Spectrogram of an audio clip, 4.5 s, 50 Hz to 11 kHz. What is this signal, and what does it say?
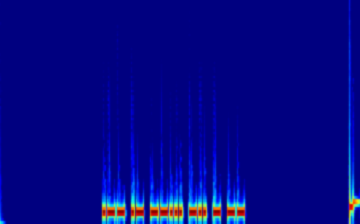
Morse code, heard as a keyed tone, about 40 wpm, 700 Hz. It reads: WA7DTM
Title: USA Call Signs - 6 Characters - 6x Character Spacing - 40wpm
